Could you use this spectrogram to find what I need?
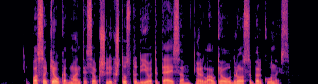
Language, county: Lithuanian, Telšiai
